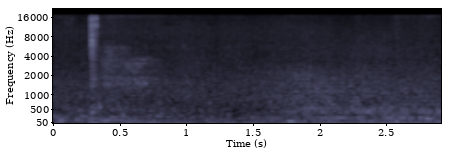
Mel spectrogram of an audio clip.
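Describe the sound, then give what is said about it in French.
A low, steady engine drone from a boat approaching in the background at night, humming beneath constant background noise, with a brief sharp click near the start and no voices. “Donc là, vous voyez, je sais pas si vous entendez, vous avez un petit bruit déjà dans le, dans le fond, un espèce de bateau qui arrive.”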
